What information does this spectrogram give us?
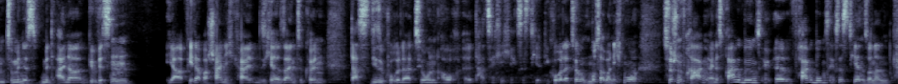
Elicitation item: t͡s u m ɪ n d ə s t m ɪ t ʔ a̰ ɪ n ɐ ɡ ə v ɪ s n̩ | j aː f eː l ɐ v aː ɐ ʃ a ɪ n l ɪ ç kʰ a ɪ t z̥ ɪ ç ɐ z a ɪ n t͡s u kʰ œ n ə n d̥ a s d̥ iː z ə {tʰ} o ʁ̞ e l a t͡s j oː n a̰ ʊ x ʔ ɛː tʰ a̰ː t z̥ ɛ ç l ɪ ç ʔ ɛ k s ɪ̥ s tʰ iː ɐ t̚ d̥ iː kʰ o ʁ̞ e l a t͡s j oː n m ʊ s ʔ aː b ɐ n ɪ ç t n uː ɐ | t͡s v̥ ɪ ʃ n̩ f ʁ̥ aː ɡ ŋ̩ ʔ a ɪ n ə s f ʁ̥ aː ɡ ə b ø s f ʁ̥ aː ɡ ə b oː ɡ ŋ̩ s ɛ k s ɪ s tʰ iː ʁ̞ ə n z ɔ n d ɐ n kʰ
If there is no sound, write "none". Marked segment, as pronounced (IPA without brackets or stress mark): kʰ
